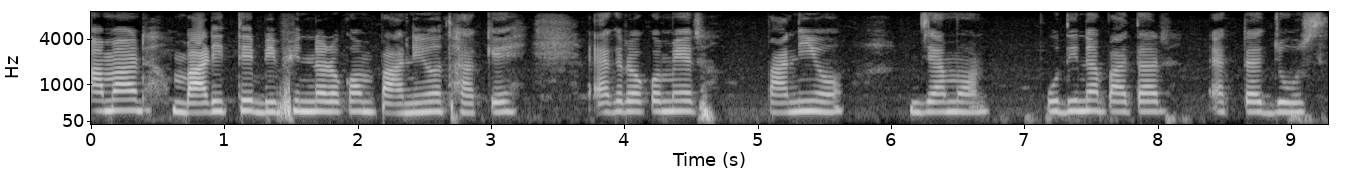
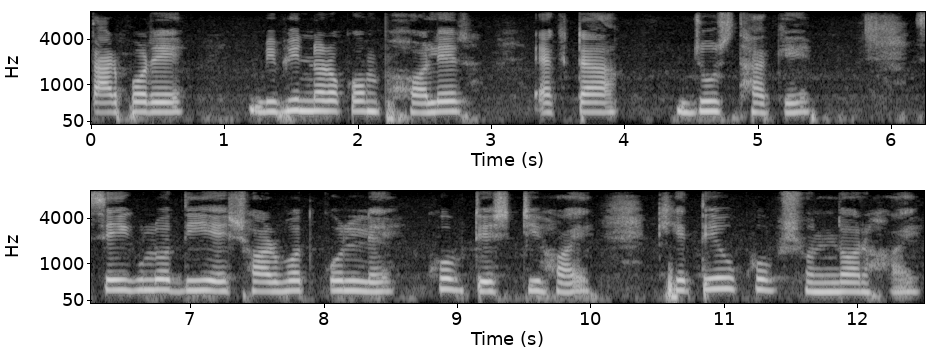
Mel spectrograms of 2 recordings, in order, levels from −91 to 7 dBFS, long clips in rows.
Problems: background sounds at intervals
